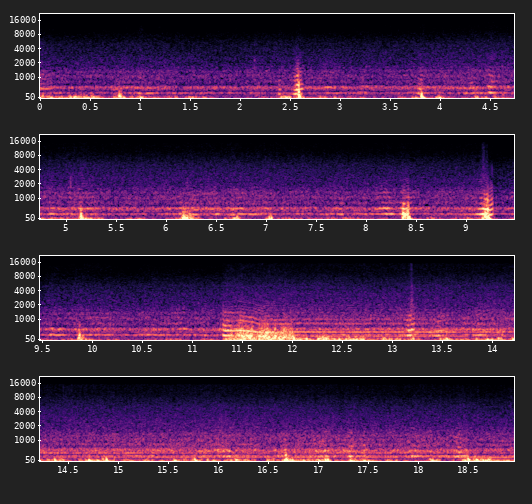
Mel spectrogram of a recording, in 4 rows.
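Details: A honey bee swarm, the third caught that day in 2017, is knocked from a limb into a box, humming with a steady, low, droning buzz broken by occasional sharp knocks.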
